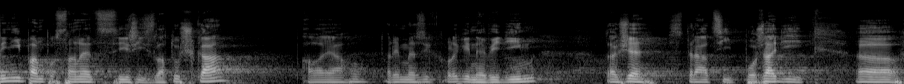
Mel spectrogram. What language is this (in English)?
Czech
